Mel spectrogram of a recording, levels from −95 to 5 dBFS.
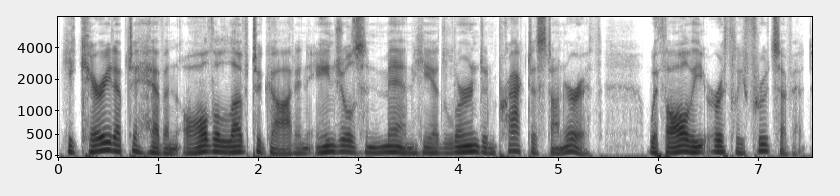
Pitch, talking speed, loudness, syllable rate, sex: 105 Hz, 225 wpm, -17 LUFS, 5.1 syllables/s, male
